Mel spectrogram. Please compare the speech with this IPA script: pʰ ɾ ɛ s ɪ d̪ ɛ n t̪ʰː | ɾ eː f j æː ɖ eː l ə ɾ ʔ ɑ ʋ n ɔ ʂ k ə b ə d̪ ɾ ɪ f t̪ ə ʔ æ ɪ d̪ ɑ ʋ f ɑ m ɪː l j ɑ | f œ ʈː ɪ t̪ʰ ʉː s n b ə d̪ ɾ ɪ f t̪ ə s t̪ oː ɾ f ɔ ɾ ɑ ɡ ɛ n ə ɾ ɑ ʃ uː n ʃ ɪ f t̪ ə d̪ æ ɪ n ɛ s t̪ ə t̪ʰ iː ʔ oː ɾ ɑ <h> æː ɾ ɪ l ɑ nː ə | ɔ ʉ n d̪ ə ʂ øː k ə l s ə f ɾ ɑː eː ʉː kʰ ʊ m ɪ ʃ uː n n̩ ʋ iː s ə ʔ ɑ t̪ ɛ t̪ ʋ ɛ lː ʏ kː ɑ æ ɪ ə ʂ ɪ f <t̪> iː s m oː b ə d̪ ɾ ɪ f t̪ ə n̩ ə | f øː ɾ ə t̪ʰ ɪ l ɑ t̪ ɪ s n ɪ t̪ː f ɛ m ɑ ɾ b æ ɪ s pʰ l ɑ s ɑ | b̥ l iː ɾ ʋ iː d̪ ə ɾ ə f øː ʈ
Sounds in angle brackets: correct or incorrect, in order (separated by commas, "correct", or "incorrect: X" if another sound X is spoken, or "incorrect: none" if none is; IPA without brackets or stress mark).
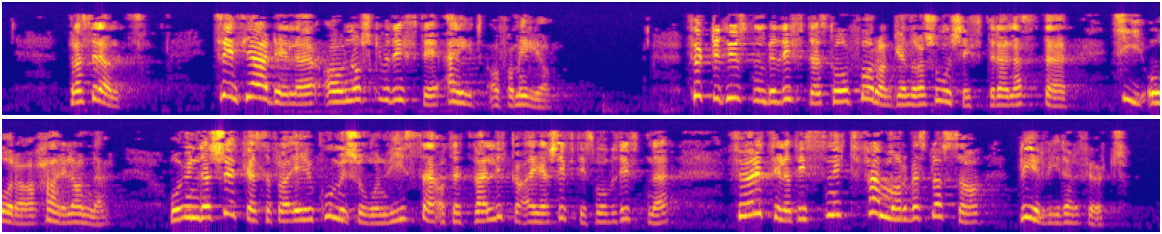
correct, correct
